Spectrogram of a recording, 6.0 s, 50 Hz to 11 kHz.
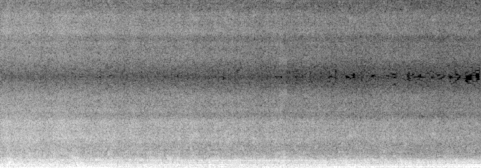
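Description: Suzuki DF300 V6 outboard running with the boat under way, its steady drone mixed with water rushing along the hull, heard from inside the enclosed cabin.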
